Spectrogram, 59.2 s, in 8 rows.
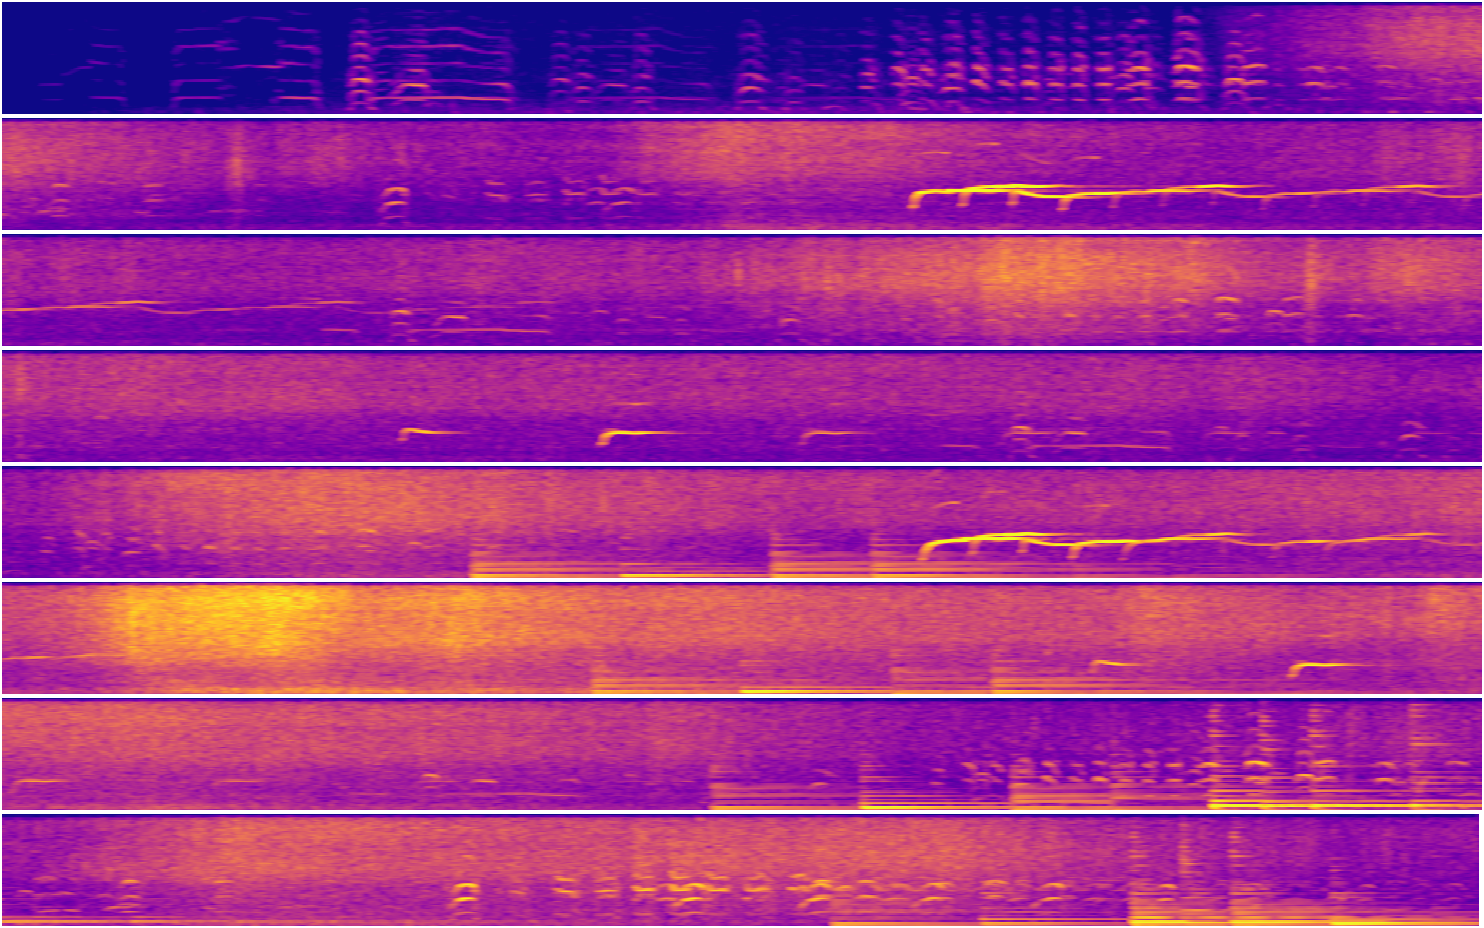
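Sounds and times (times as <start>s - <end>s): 
sea waves: 10.5s - 17.8s, 18.5s - 28.2s, 30.2s - 59.1s.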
